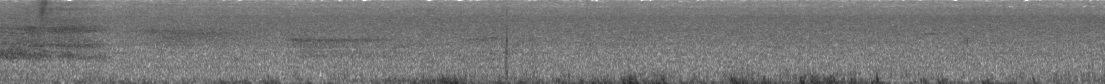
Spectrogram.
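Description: Wind buffeting the microphone: an uneven low rumble in gusts, growing stronger from about three seconds in.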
